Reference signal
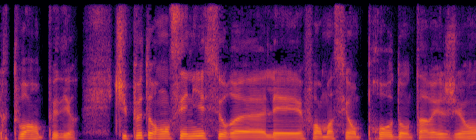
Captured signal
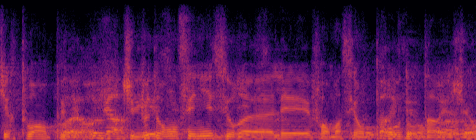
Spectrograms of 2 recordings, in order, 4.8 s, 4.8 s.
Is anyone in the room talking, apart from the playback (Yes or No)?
Yes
